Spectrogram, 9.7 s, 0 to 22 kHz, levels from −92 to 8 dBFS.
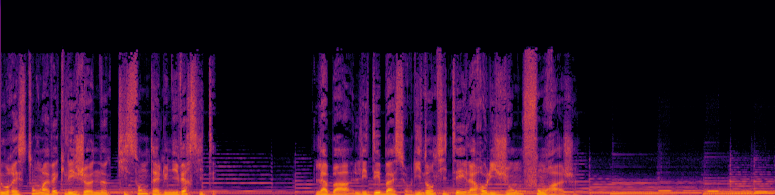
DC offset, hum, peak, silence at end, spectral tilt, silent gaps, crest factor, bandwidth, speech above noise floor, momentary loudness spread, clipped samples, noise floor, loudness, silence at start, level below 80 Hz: under 0.1%; none; -2 dBFS; 0 s; -5.5 dB/octave; none; 16 dB; 16.5 kHz; 23 dB; 14 LU; under 0.1%; -40 dBFS; -19 LUFS; 0 s; -56 dBFS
